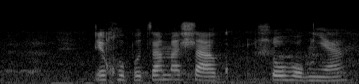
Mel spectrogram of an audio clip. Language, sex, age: Southern Sotho, female, 20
